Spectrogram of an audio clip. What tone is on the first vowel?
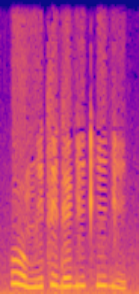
falling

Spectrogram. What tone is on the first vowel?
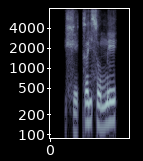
low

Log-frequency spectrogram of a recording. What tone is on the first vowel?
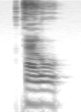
low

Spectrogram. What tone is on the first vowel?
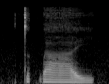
low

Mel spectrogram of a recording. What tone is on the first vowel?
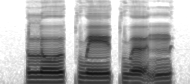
rising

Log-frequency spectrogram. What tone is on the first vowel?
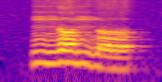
high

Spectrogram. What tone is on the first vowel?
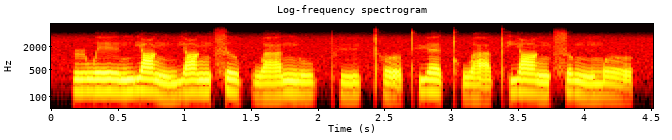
high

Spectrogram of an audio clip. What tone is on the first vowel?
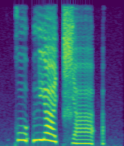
high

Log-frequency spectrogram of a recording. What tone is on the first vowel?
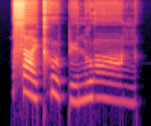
falling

